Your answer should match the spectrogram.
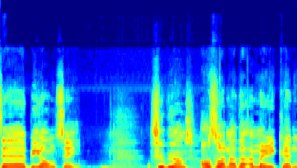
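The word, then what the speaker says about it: Beyoncé: Ile is pronounced. But yeah, it's Beyonce.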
